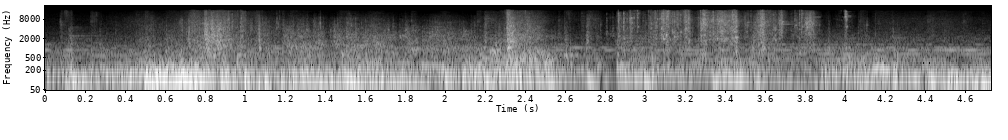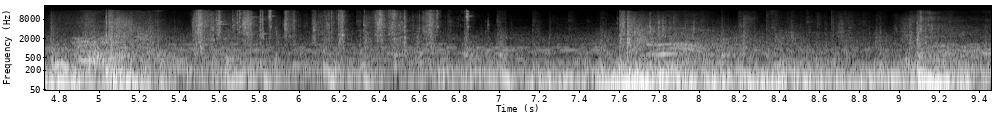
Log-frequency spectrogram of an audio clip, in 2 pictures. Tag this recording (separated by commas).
Fusillade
